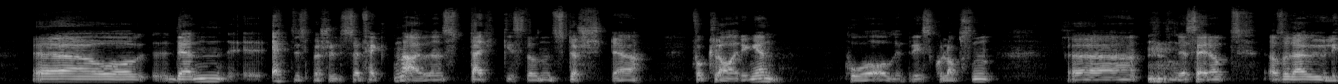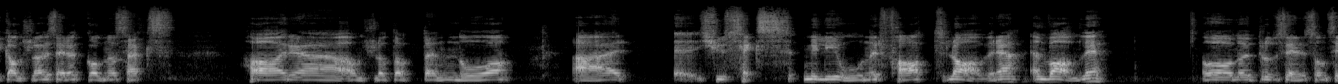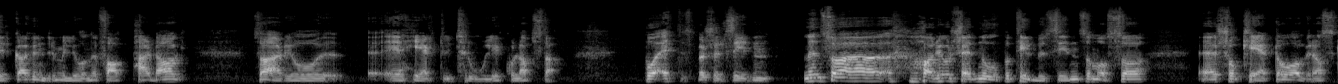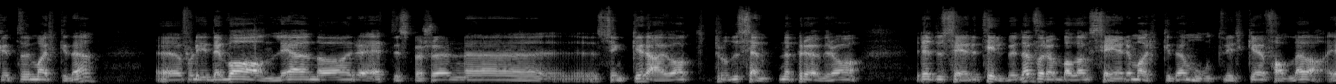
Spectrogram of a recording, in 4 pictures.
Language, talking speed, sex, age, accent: English, 120 wpm, male, 40-59, Swedish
